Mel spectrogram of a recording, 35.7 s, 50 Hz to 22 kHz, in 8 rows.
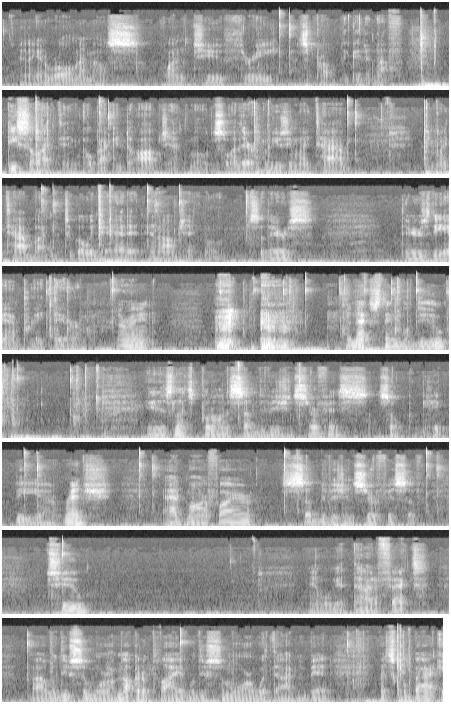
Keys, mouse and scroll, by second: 4.1 a, 4.7 Tab, 7.0 Tab, 8.6 Tab, 9.8 Tab, 10.7-12.2 middle drag, 14.1-15.5 middle drag, 20.2-21.9 drag, 22.5-25.4 drag, 26.6-28.4 drag, 27.4-29.3 middle drag, 33.0 middle click, 35.2 Tab.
